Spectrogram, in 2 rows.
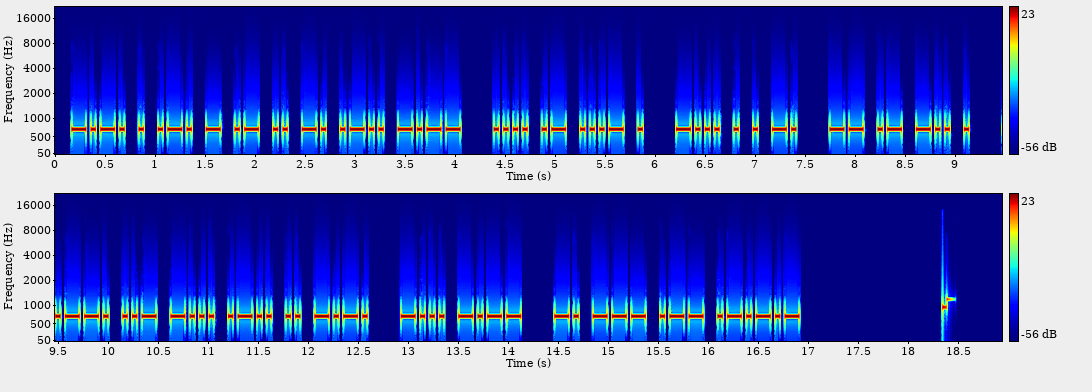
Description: Morse code, heard as a keyed tone, about 25 wpm, 700 Hz. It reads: CERTAINLY HAVE BEEN MADE PUBLIC BY NOW.
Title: Sentences from Top 1000 Words - Review Part 3 - 25wpm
